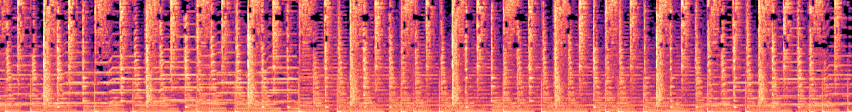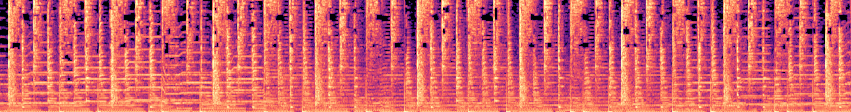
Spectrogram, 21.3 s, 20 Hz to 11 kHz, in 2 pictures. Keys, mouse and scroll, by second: 0.9 shift+scroll down 1, 1.7 ctrl+scroll down 1, 1.8 ctrl+scroll up 1, 2.1 ctrl+scroll down 1, 2.6-4.9 drag, 6.1-8.9 drag, 12.3 r, 12.8 r, 13.8-15.9 drag.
